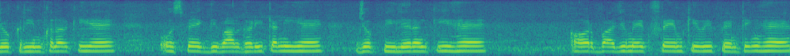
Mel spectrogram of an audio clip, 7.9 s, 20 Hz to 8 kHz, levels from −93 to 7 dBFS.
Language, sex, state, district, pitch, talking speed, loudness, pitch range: Hindi, female, Punjab, Pathankot, 210 Hz, 195 wpm, -13 LUFS, 200-215 Hz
